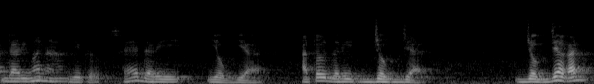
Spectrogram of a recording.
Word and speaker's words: Yogya: Itu Jogja itu pakai Y apa pakai J sih? Eee kalau misalnya saya kereta naik kereta nih, di stasiun Jogja itu pakai Y. Yogyakarta. Yogya ya, bukan Jogja. Tapi orang Jogja itu menyebut saking pundi, Mas? Kulo saking Jogja. Saking Yogya, kalau bahasa ngokonnya. Tapi eee tapi mereka bilang Jogja, gitu kan. Ke Jogja, bukan ke Yogya.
